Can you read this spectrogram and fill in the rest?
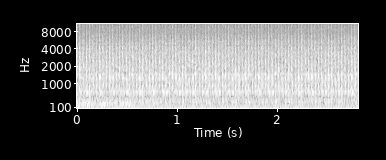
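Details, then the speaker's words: Newly bought daily-driver diesel car after an engine wash: steady, even clatter at idle, about two and a half beats a second, with no misses or knocks; normal diesel idle. "Sound almost like mine. A little softer. That's why I might change my settings."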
